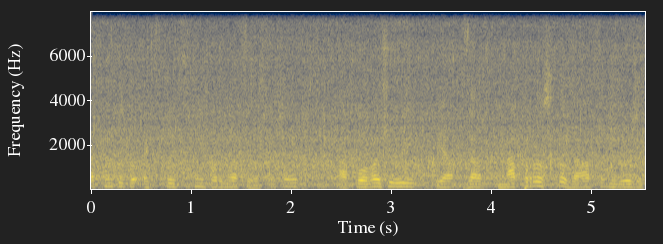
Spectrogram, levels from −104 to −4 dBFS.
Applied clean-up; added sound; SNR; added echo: none; Stream; 1 dB; none.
